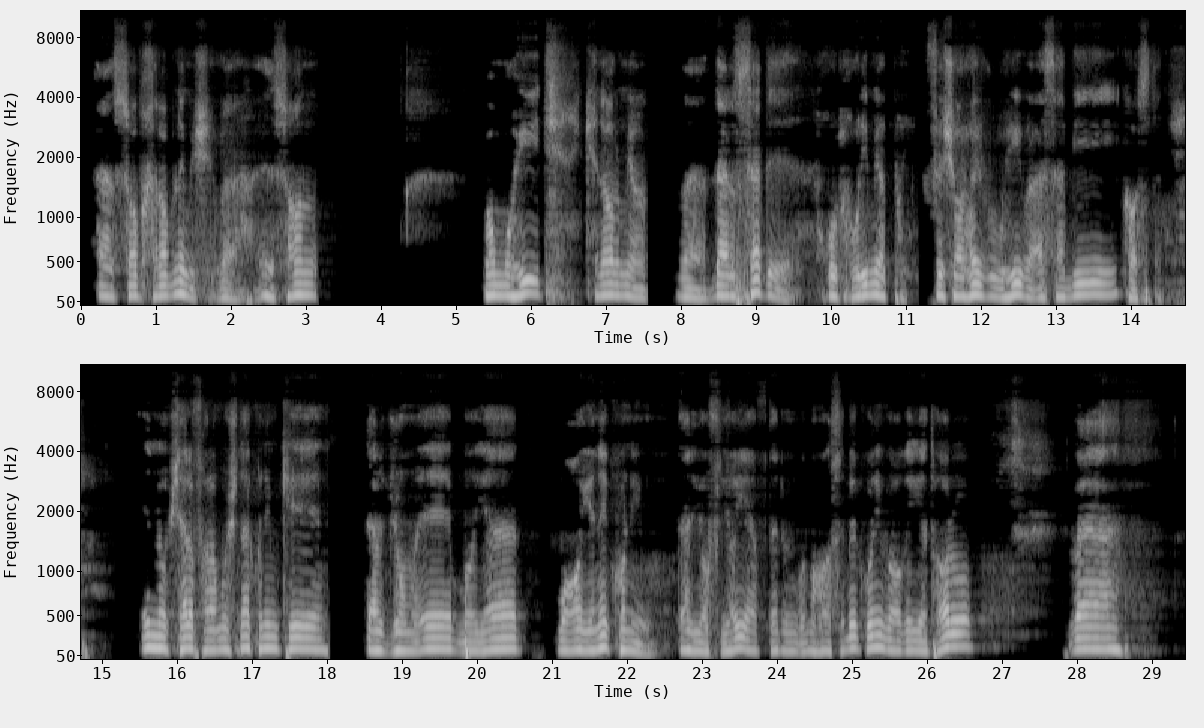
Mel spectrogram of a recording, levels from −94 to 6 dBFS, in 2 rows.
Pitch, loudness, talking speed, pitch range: 120 Hz, -27 LUFS, 85 wpm, 105-125 Hz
